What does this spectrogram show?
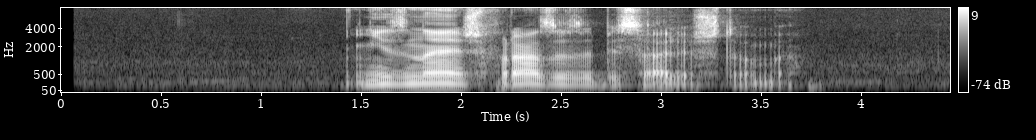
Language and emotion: Russian, neutral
